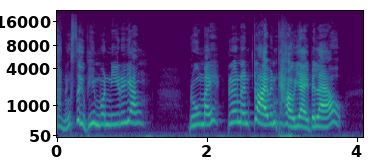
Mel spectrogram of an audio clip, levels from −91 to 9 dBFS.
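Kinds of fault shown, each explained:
No faults can be heard in this speech recording.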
